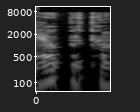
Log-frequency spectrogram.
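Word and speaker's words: Erfurt: 한국말로는 ER이니까 에어프루트라고 이제 이렇게 표기가 되는데요. 독일어 발음으로는 에어프루트가 맞습니다. 그래서 그냥 독일어 원어 발음으로 에어프루트라고 했습니다.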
